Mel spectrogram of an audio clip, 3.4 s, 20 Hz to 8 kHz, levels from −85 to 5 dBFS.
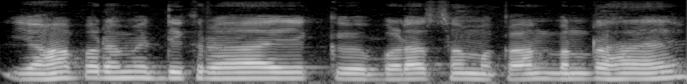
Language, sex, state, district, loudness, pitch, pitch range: Hindi, male, Delhi, New Delhi, -17 LUFS, 155 Hz, 150-165 Hz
